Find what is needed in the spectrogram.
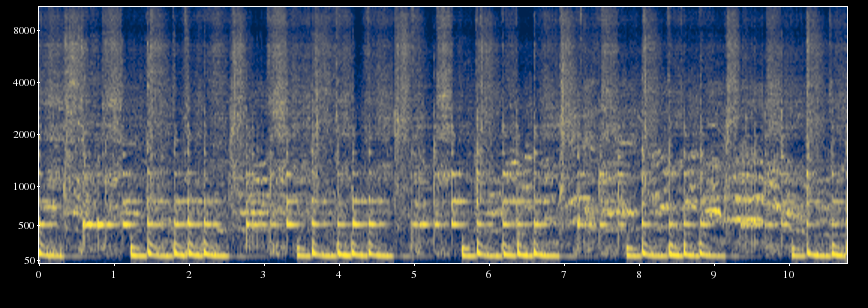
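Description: Assamese naam devotional music: men singing together over a hand-played barrel drum and cymbals. The drum beats quick runs of deep strokes that drop in pitch, separated by short gaps, while the cymbal clashes keep a steady pulse above.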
